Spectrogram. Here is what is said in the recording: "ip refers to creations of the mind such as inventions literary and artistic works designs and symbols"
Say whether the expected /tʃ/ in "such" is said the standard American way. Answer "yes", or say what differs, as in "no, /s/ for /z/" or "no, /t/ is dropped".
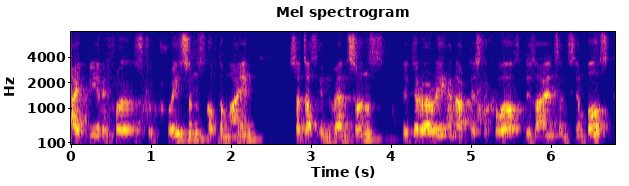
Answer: yes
